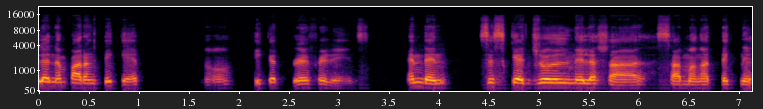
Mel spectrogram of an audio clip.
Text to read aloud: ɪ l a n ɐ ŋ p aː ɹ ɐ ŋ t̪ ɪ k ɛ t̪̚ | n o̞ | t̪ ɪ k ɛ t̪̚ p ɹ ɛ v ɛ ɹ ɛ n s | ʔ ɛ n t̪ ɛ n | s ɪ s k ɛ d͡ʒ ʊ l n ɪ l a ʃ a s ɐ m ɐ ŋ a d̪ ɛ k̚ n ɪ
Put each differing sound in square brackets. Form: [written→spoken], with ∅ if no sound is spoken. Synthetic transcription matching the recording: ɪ l a n ɐ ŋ p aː [ɹ→ɾ] ɐ ŋ t̪ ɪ k ɛ t̪̚ | n o̞ | t̪ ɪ k ɛ t̪̚ p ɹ ɛ [v→f] ɛ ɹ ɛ n s | ʔ ɛ n [t̪→d̪] ɛ n | s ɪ s k ɛ d͡ʒ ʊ l n ɪ l a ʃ a s ɐ m ɐ ŋ a [d̪→t̪] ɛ k̚ n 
